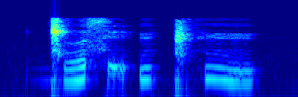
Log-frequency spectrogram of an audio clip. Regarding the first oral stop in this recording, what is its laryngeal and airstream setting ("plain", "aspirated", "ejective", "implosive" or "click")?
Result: click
